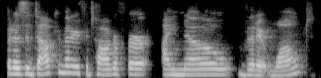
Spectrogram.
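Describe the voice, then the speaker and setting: A woman's voice: mid-range voice, brisk. A woman from Texas, an author and documentary photographer, talking casually and reflectively with many restarts during an online event. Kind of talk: casual talk answering audience questions. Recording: dull lo-fi video call audio.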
